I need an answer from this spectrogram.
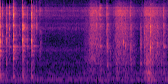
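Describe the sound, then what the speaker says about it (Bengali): Spoon clinking against a bowl as milk is stirred for tea, a few sharp taps at the start and more scattered clinks near the end, with a quieter stretch of soft swirling between. "দুধটাকে একটু গুলিয়ে নেব"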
